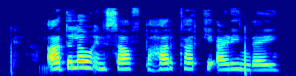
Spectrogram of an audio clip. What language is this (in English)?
Pashto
